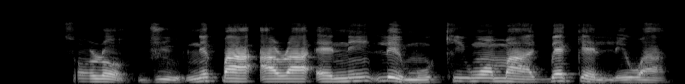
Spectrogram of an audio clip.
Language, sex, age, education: Yoruba, male, 15-29, tertiary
